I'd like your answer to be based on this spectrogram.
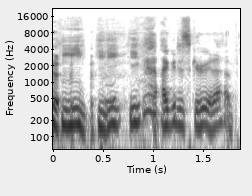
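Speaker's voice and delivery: high mock giggling; mock giggle. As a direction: giggle it out in fun. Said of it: "He was like".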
